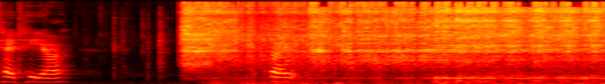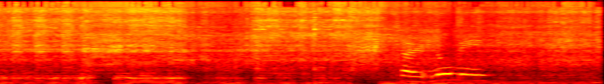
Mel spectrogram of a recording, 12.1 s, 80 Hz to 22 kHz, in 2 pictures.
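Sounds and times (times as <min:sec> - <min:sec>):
cleaning brush motor buzzing: 0:01.8 - 0:12.0.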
